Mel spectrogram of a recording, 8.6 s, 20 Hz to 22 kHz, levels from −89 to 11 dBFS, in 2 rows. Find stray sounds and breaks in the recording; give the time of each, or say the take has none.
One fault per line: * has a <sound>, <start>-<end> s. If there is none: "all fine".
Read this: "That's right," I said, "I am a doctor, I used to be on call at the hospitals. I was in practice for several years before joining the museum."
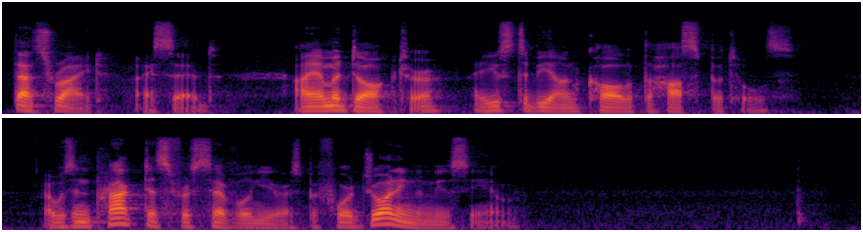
* has a sigh, 8.3-8.4 s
